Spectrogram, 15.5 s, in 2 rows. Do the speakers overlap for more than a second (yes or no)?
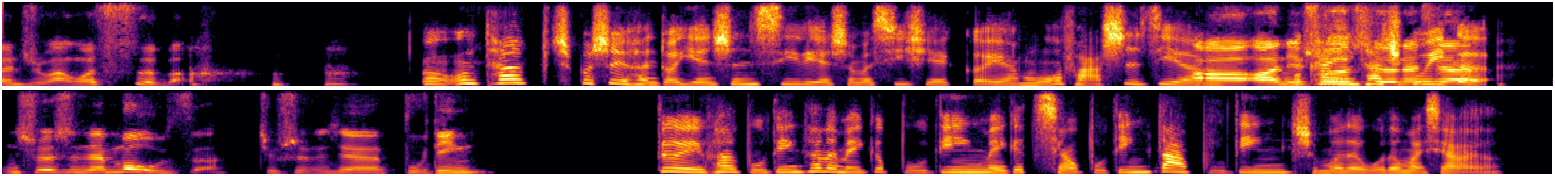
yes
